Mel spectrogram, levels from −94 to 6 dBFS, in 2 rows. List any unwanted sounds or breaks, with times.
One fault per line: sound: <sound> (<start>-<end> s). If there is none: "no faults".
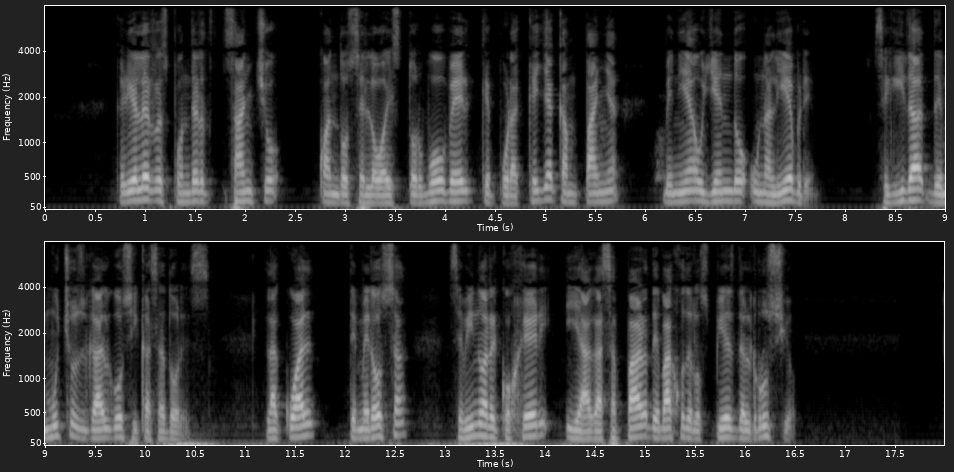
no faults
